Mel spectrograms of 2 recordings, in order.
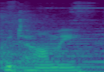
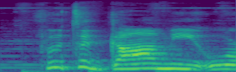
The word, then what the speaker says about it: Futagami: No, that's not how that was said. I'm sorry, that's not Futami. Futagami. I am so sorry. I have been mispronouncing it this entire time.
